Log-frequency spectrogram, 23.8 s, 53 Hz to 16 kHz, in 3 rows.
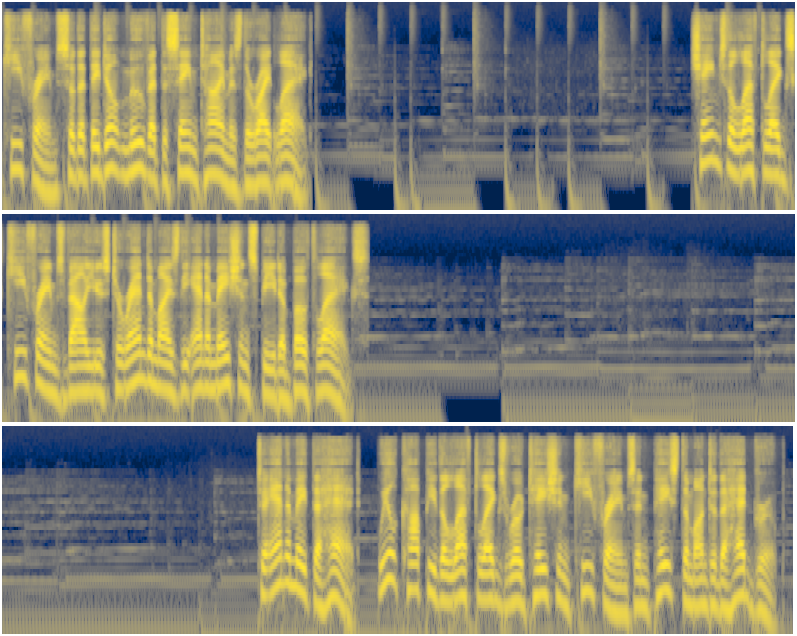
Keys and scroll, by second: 2.2 space, 5.5 space, 11.2 space, 21.0 super+c.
